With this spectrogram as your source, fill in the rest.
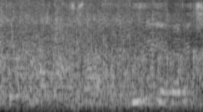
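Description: A church congregation applauds during an energetic worship service, a loud, dense, continuous wash of clapping with voices mixed in throughout.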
